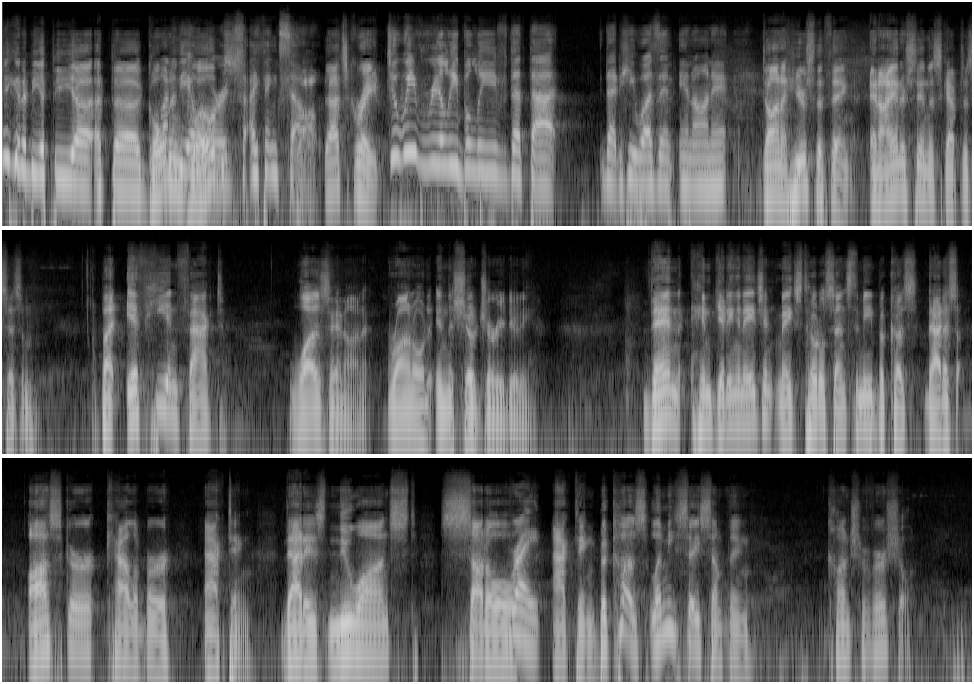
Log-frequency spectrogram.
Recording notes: LIVE at their last Santa Stop at Southern Lights in Burnsville!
